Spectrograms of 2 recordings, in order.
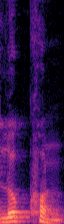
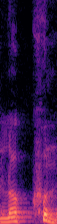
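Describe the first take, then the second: First: Said in the usual way. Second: "লক্ষণ" as lok-khun, u in the second syllable; teacher's model "লক্ষণ", rounded into lok-khun; closed-vowel pronunciation. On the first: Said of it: "ঠিক একই লক্ষণ". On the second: Shown as a demonstration. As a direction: say "লক্ষণ" with k plus kh and a dental n. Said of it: "এমনটা হবে".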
